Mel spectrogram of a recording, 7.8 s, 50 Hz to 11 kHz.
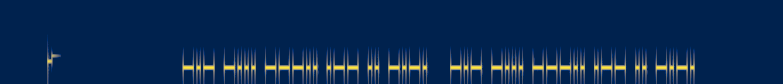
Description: Morse code, heard as a keyed tone, about 34 wpm, 700 Hz. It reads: KB8WIC KB8WIC
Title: USA Call Signs Repeated 2x 35wpm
